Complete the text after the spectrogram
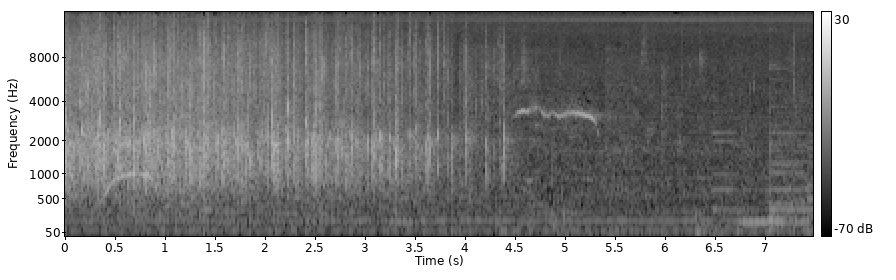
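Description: An audience claps loudly for a performer who sang and played the fiddle and a donkey jawbone, in a dense, steady burst that thins out and fades after a few seconds, leaving a low hum and a brief high whistle-like tone.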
